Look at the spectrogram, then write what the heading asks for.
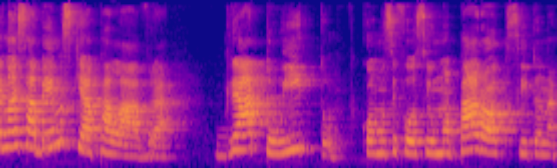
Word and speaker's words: gratuito: iremos para anunciar gratuito pois oe não tem acento e sim gratuito o encontro do e doe formando ditongo sendo assim como uma paroxítonas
